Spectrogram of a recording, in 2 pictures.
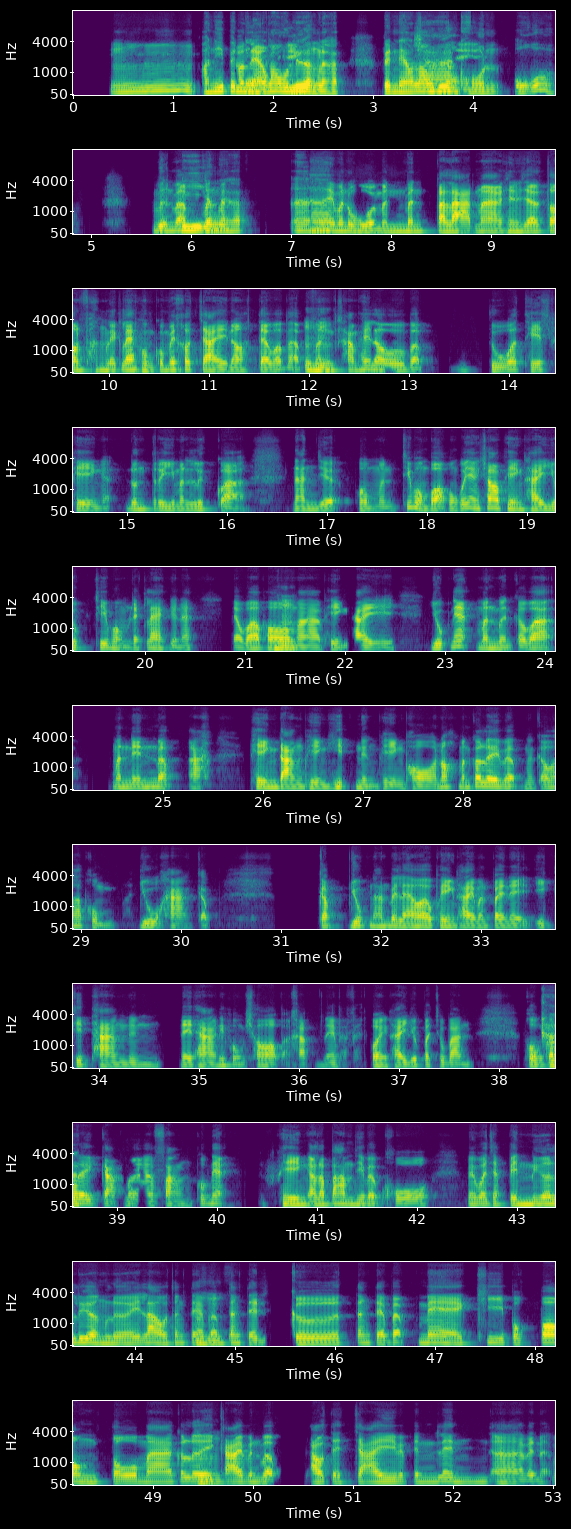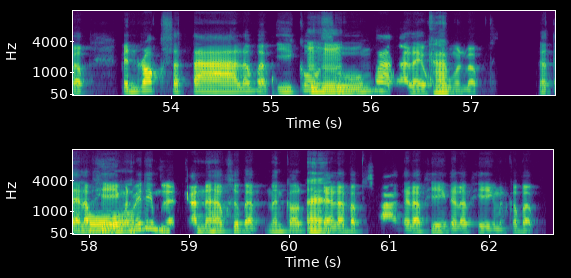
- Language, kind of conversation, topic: Thai, podcast, เพลงที่คุณชอบเปลี่ยนไปอย่างไรบ้าง?
- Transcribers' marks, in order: in English: "เทสต์"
